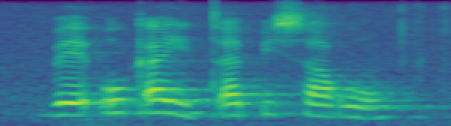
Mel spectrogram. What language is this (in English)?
Northern Sotho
